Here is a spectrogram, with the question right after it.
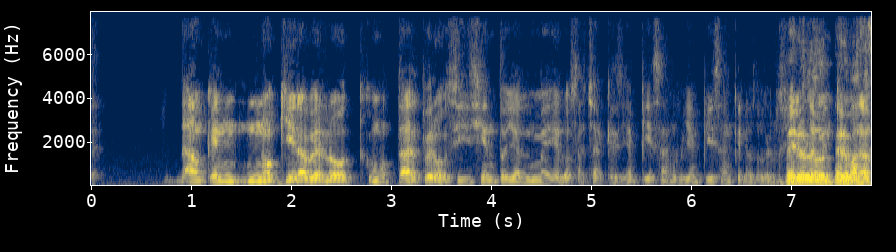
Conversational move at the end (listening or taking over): taking over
